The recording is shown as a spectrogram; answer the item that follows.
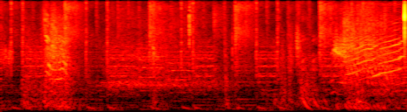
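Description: A forward smash attack lands in Super Smash Bros., a heavy crashing hit amid busy game noise, whooshes and impact sounds, with no one talking.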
